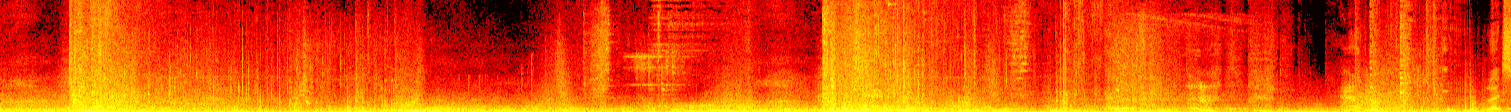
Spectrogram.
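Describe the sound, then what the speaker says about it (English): Explosives are shot and burst during a siege-beast fight in Middle-earth: Shadow of War, bringing a dense run of loud booms and blasts over continuous battle noise that stays heavy and rumbling the whole time. "Shooting those explosives should subdue the beast."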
